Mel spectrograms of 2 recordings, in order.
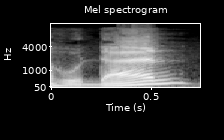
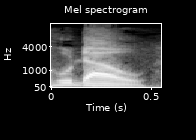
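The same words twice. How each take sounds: First: "hudan" ending in a clear n; as written. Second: "hudau" with the n gone to w; as read. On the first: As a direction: sound the final n of "hudan". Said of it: "Tulisannya hudan". ("hudan", n akhir jelas) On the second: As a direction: finish "hudau" on a w glide. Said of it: "bacanya hudau". ("hudau", tanpa n, jadi w) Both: Shown as a demonstration.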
